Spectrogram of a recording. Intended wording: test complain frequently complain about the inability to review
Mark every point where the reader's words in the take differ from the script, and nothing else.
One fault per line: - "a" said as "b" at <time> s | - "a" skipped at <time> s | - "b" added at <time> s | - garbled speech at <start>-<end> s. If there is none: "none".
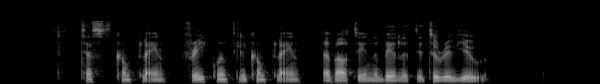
none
